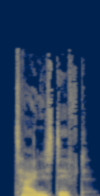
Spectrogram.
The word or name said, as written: tegnestift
